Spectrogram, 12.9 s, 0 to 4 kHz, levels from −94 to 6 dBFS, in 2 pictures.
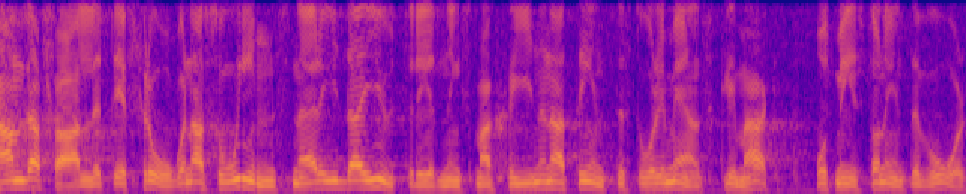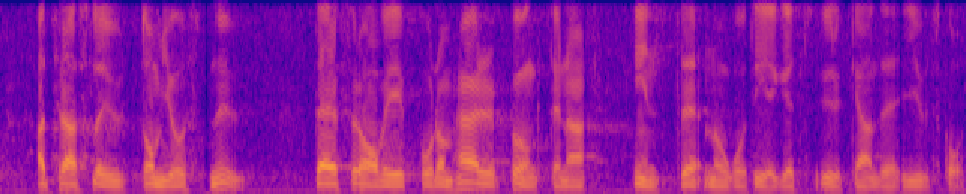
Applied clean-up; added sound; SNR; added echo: none; none; none; none.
